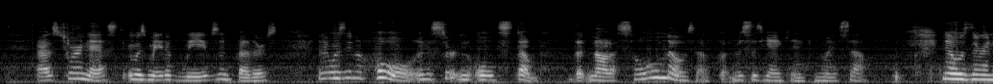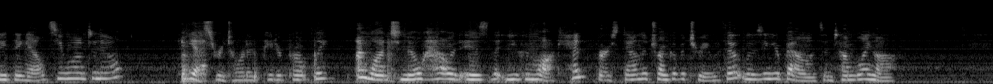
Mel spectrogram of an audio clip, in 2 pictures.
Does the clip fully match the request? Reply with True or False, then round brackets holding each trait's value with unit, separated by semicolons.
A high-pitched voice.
True (220 Hz)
